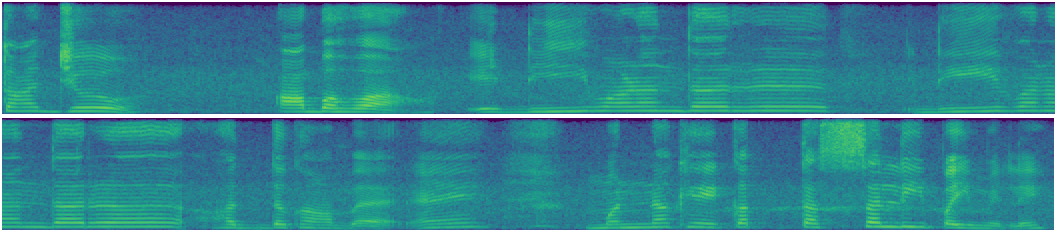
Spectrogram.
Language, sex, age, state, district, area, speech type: Sindhi, female, 30-45, Maharashtra, Mumbai Suburban, urban, spontaneous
